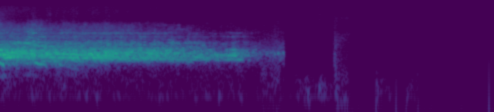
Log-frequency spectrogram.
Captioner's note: audience applauding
